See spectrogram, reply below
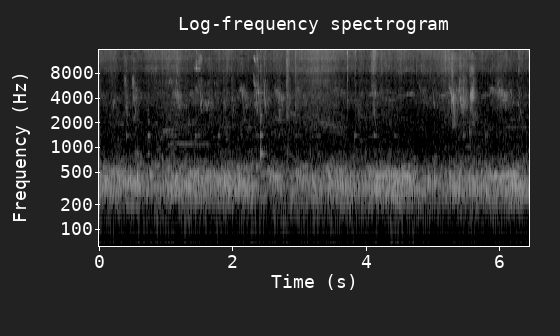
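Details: Steady pigeon cooing, low and bubbling, in a thick continuous chorus, broken by a brief sharp tap midway and light higher twitters.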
